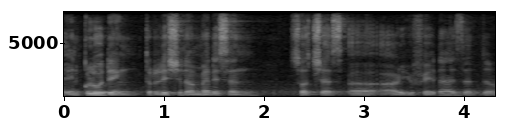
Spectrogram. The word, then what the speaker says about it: Ayurveda: Health and pharmaceuticals, including traditional medicine, such as Ayurveda. Is that the right pronunciation? Yes, Ayurveda, yeah.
